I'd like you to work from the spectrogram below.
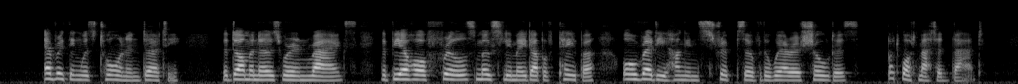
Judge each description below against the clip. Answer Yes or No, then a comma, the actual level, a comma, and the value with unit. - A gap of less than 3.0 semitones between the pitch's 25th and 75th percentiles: Yes, narrow, 2.5 semitones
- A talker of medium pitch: No, high, 210 Hz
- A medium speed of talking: Yes, average, 175 wpm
